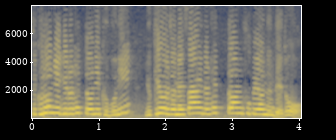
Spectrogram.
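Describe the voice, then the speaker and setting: A woman talking at a fairly quick pace. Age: 20s. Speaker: network marketing business owner, former TV announcer. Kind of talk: business seminar lecture.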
